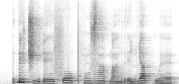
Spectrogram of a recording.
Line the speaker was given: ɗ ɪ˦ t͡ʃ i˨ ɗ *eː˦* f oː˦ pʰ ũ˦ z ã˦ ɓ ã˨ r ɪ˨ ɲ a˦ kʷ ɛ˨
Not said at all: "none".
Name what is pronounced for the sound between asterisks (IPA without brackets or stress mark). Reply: eː˨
